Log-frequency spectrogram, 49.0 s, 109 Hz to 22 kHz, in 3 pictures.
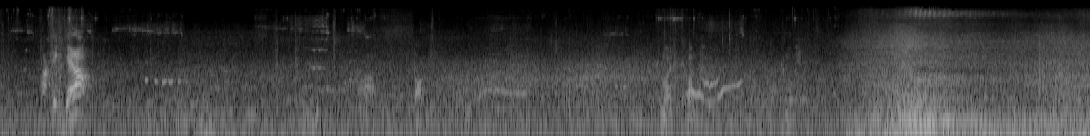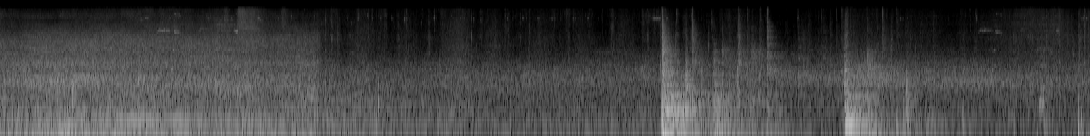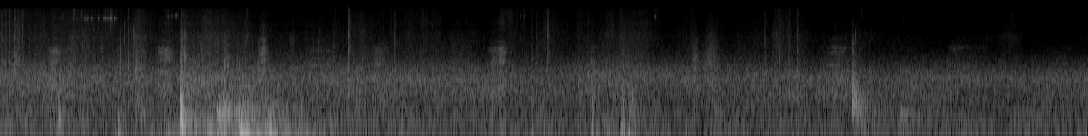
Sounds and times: Whimper (dog): 0:00.0 - 0:05.8, 0:07.0 - 0:08.3, 0:09.0 - 0:12.1, 0:18.6 - 0:20.2
Speech: 0:00.6 - 0:01.4, 0:09.8 - 0:10.7
Yip: 0:10.4 - 0:11.2.

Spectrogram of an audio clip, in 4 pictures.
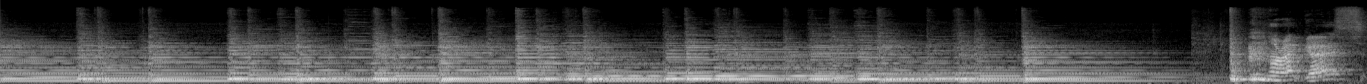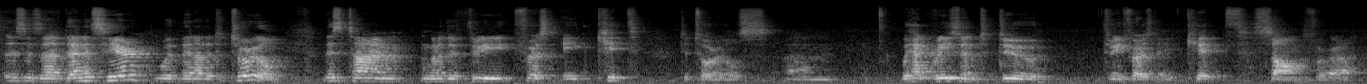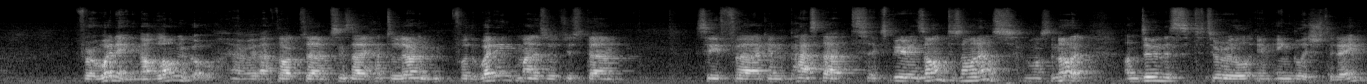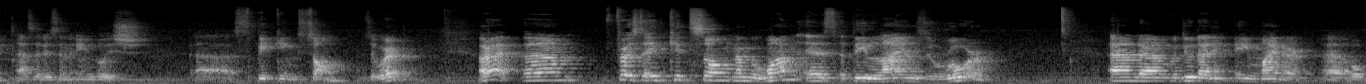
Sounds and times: Speech: 0:12.5 - 0:27.4, 0:28.1 - 0:33.7, 0:34.3 - 0:45.2, 0:45.8 - 0:51.0, 0:52.1 - 0:54.6.

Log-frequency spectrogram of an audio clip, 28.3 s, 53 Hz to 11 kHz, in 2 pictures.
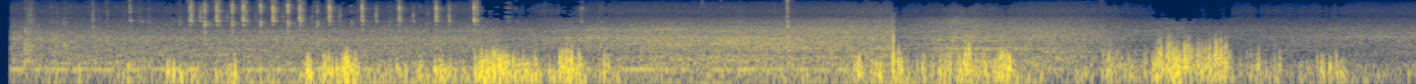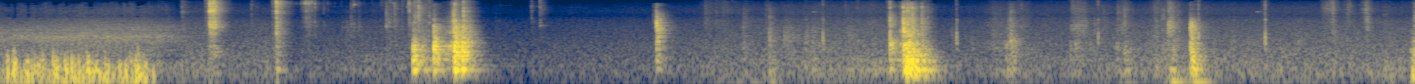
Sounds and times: Tools: 0:00.9 - 0:04.9.

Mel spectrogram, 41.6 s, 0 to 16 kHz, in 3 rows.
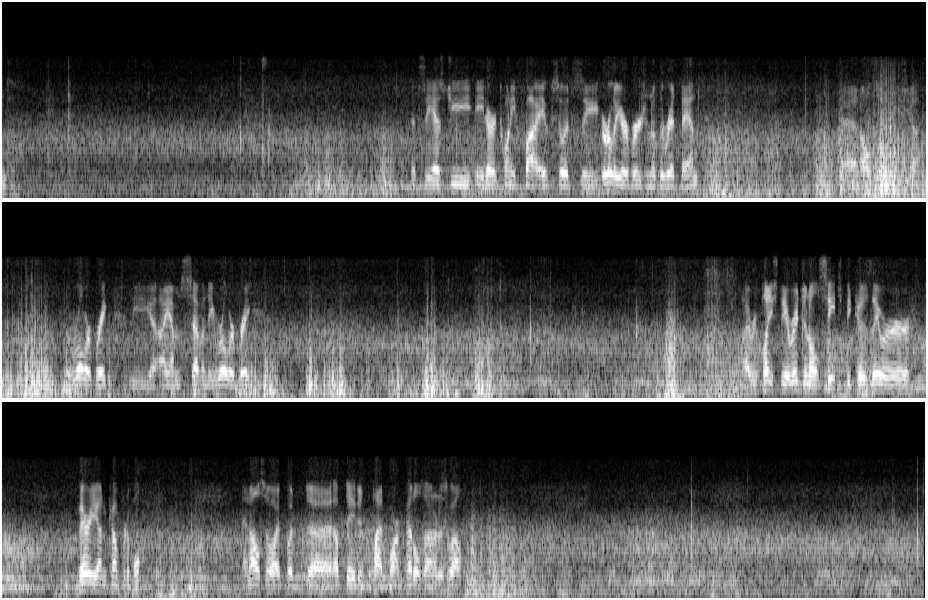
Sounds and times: Speech: 0:06.1 - 0:10.5, 0:12.5 - 0:13.8, 0:14.8 - 0:17.8, 0:25.0 - 0:27.5, 0:28.8 - 0:29.8, 0:31.3 - 0:34.7.

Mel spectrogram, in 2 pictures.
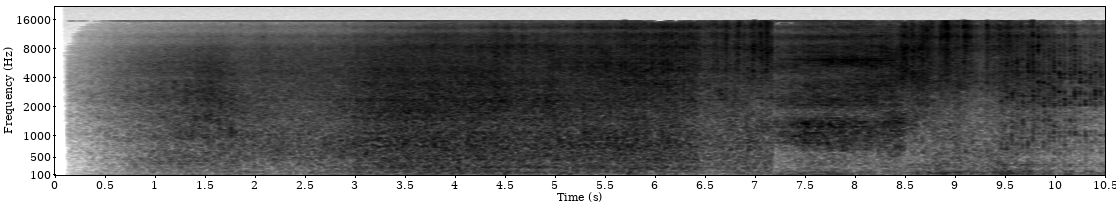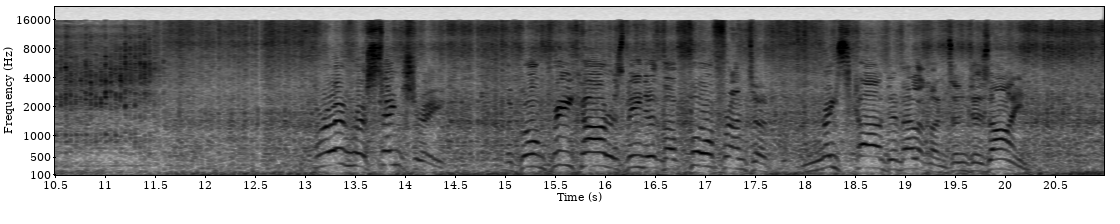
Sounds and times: Car: 0:00.1 - 0:20.9.

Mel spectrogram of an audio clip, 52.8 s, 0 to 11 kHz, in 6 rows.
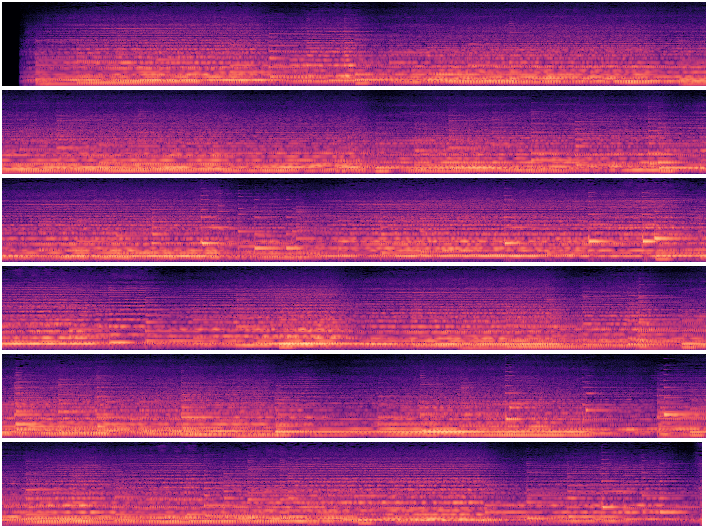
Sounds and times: Tender music: 0:00.3 - 0:52.7.

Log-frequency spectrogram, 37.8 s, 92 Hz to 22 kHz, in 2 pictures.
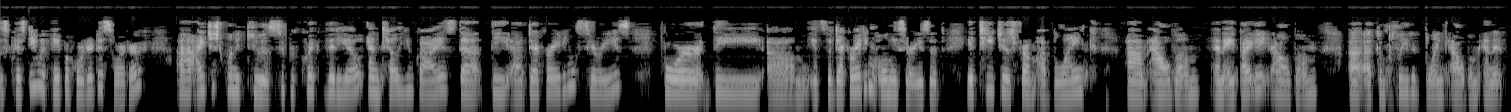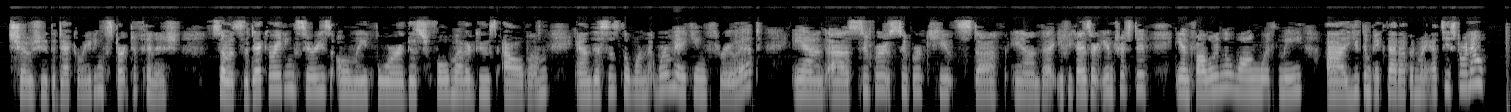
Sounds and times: Speech: 0:00.0 - 0:37.5.

